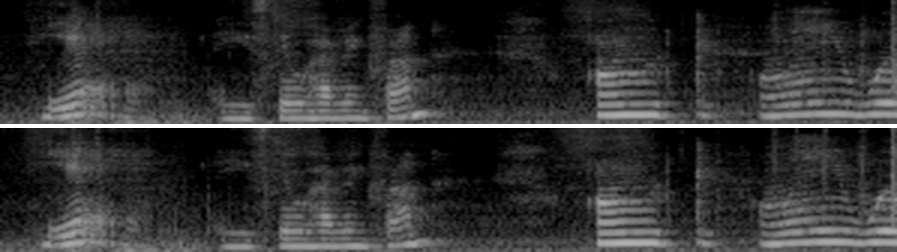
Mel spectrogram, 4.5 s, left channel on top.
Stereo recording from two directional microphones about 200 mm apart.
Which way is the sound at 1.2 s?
40° left (ahead or behind).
